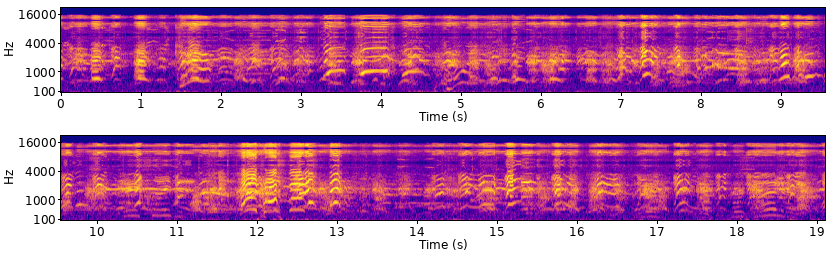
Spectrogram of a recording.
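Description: Several dogs whine and yip excitedly close by.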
